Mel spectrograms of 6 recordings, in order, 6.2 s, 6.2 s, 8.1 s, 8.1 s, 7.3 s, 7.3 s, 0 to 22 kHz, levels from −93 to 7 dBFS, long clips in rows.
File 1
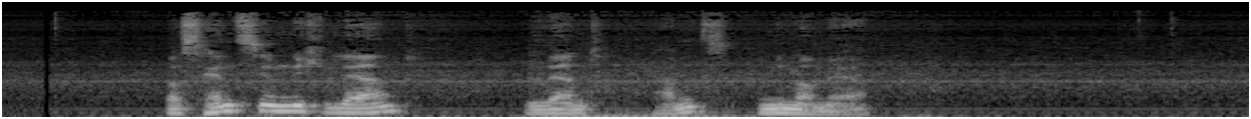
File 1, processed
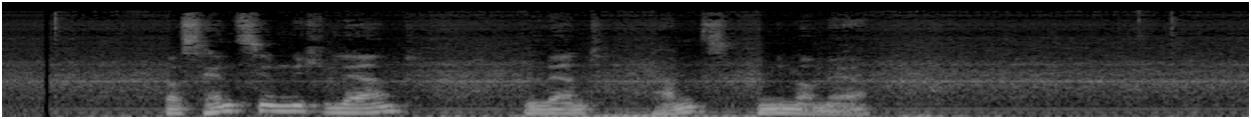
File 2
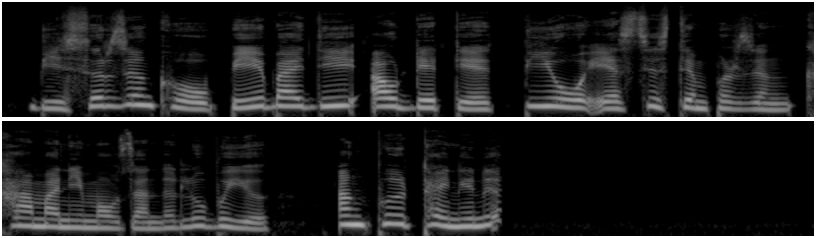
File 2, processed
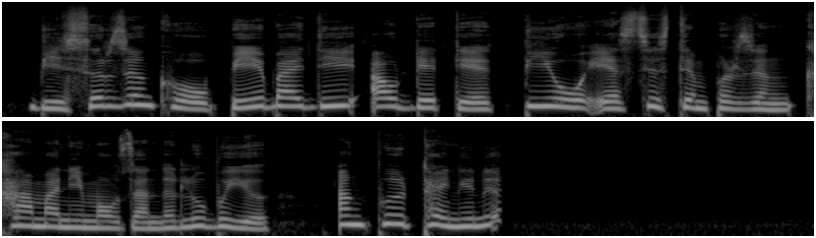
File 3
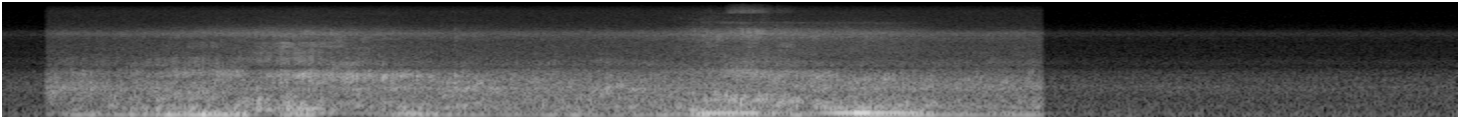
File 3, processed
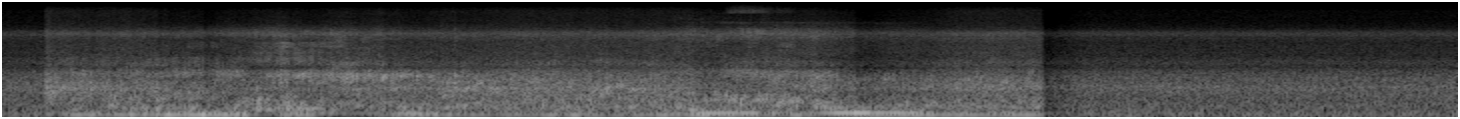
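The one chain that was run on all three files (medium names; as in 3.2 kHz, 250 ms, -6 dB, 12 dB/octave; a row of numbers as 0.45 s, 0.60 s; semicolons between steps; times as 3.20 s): compression 3:1, threshold -42 dBFS; trim +3.5 dB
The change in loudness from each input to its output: -12.5 LU, -3.0 LU, -12.5 LU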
